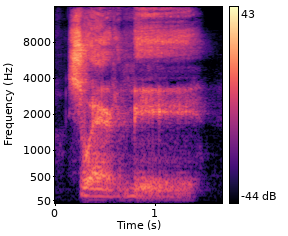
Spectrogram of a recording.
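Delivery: very loud, creaky, rough, fear-inducing menacing voice. Describing the voice he uses in the bat suit: Batman voice. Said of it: "Like that".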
